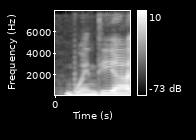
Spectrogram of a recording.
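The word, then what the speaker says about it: Buen día: Buen dia is Southern Cone, Argentina, Uruguay. Now spread across the Spanish-speaking world. 3 syllables rather than 4.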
